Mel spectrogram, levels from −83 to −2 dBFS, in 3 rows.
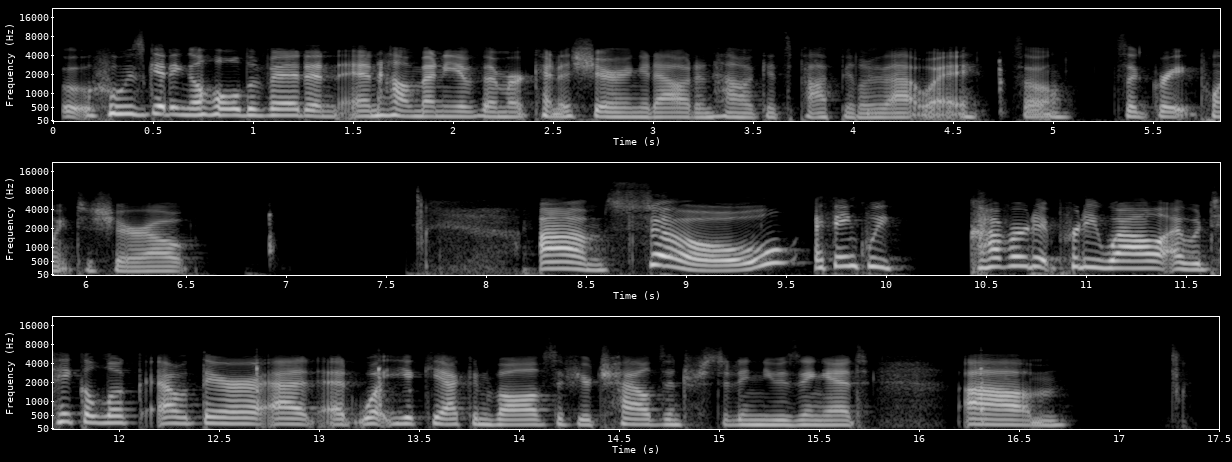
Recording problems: muffled; slightly; fading above 3.5 kHz

